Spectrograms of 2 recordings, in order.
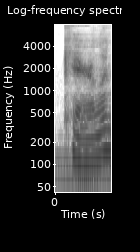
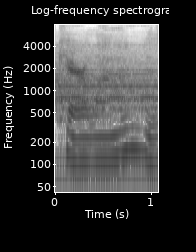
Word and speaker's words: Caroline: Carolyn, are you here? By the way, is it pronounced Carolyn or Caroline? Yeah. Yeah. Caroline, is that what it is? I think I was mispronouncing it.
